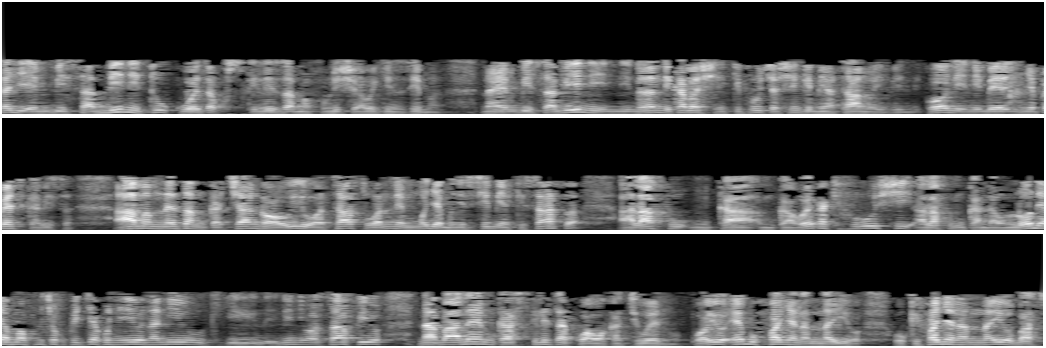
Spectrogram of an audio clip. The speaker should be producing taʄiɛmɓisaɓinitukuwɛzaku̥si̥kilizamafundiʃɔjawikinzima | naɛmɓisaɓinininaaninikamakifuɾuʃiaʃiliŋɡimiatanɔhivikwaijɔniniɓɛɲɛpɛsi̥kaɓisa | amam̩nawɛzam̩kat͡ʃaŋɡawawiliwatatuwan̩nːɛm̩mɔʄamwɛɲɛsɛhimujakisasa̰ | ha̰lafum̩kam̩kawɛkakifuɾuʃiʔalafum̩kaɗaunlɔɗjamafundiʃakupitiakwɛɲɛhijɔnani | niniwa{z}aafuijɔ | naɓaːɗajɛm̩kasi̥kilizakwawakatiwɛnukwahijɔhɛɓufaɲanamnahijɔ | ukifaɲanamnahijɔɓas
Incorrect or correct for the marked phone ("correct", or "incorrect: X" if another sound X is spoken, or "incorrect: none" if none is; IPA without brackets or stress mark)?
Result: incorrect: s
